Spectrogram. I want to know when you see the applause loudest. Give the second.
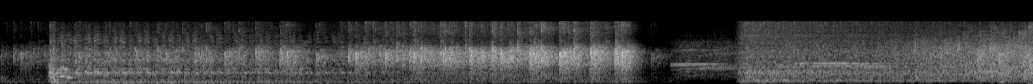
6 s.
